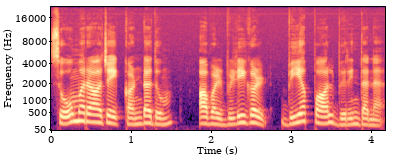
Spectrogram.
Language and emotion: Tamil, neutral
